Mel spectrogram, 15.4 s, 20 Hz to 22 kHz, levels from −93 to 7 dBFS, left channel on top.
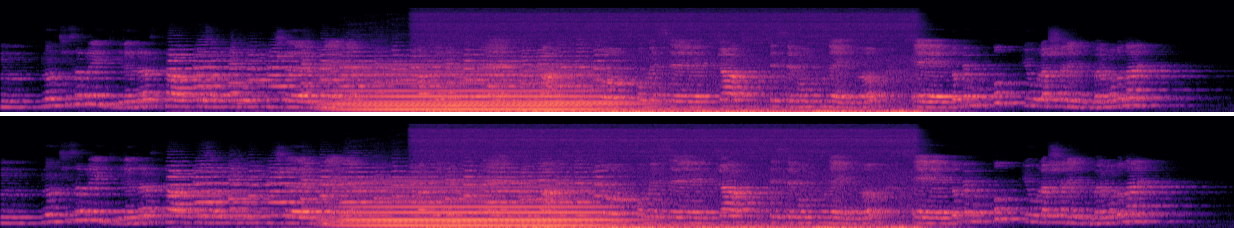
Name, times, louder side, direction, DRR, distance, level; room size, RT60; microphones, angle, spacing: voice 1, 0.0-4.8 5.1-14.2, left 1 dB, 10° left, -7 dB, 0.4 m, -33 dB
sound 1, 2.1-7.5, right 1 dB, 80° right, 1.4 m, -35 dB
Bowed string instrument, 3.9-8.5, right 1 dB, 75° left, 0.5 m, -22 dB
sound 2, 5.1-11.5, equal, 55° right, 0.8 m, -28 dB
3.1 x 2.1 x 2.7 m, 1.5 s
head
